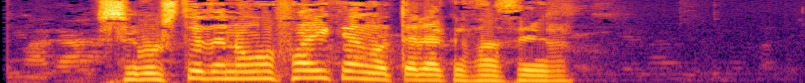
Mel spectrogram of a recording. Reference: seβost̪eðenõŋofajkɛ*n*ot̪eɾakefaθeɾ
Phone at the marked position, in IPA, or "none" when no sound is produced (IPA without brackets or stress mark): ŋ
